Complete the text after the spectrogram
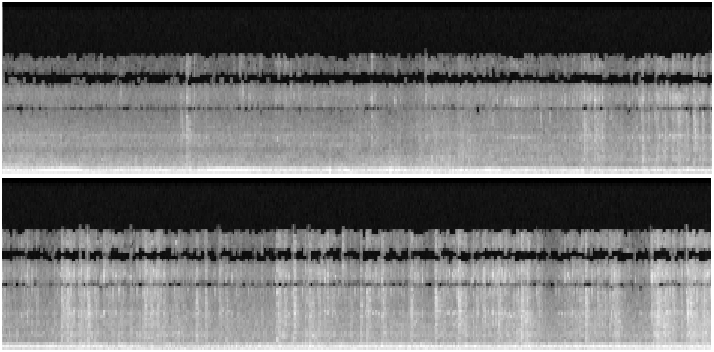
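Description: Bus tyres rumble on the road.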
